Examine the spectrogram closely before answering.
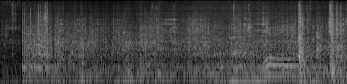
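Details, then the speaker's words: Garage door opener after a DIY repair, owner suspects wrong alignment: steady motor hum, then the tone strains upward instead of cutting off, ending in a clunk. The door overruns closed, with the bar not hard up against its stop. "you can see there the door has kept on going so you can see here that the this bar here should actually be hard up against this part"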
